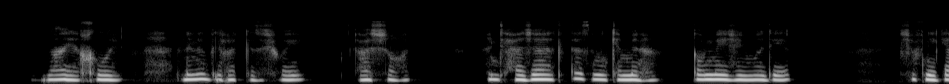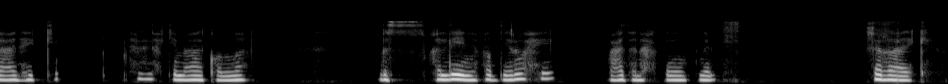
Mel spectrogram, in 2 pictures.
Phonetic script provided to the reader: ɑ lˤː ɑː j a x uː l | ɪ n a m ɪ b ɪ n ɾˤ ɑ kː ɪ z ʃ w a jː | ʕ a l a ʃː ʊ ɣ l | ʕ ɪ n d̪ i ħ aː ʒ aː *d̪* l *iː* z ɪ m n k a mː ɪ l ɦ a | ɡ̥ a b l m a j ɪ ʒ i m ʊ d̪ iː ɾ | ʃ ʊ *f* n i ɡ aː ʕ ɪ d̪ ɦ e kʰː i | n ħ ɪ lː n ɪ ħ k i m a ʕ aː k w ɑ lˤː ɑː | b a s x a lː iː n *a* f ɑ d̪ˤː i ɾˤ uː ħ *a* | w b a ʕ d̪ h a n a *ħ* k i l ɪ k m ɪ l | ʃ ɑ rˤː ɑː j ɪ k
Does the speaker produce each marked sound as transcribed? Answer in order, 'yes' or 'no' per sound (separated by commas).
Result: no, no, yes, no, no, yes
